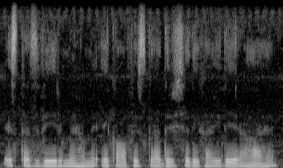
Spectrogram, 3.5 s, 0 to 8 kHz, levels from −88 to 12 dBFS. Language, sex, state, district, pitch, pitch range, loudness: Hindi, male, Uttar Pradesh, Lalitpur, 115 Hz, 110-120 Hz, -19 LUFS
